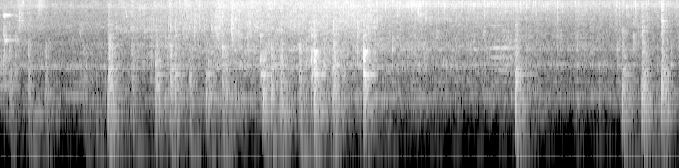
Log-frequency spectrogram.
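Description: Food sizzles softly in a hot pot.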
